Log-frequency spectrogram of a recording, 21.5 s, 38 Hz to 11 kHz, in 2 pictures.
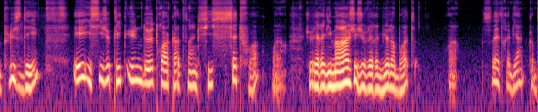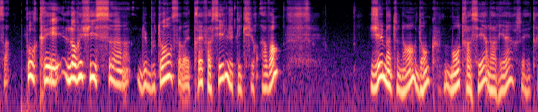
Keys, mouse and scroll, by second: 0.2 ctrl+d, 2.5 click, 3.0-4.0 drag, 4.1 click, 4.5 click, 5.9 click, 7.4 scroll down 1, 7.8 scroll up 1, 8.4-10.5 drag, 12.9 scroll down 1, 15.2 click, 16.4 right click, 17.2-17.5 scroll up 1, 17.8-18.5 right drag.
